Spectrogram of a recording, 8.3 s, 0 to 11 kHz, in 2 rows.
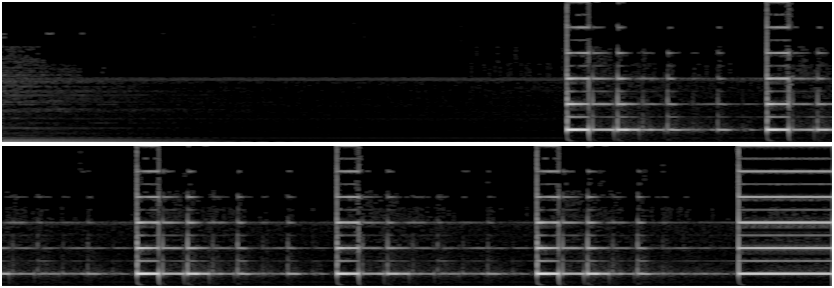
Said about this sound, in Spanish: Son las 9, las 8 en Canarias, el mejor fútbol del mundo, la Champions, en COPE, tiempo de juego, arrancó Múnich. Justamente cuando sonaban las señales horarias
